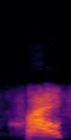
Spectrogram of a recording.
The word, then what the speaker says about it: Kraus: It is Kraus like mouse.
